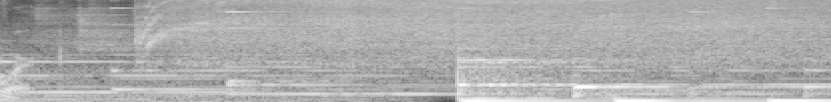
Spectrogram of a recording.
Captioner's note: machine starting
